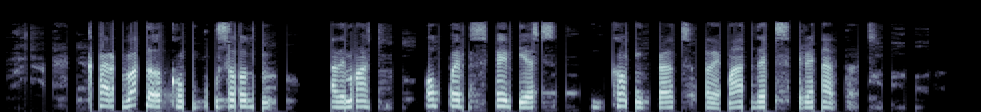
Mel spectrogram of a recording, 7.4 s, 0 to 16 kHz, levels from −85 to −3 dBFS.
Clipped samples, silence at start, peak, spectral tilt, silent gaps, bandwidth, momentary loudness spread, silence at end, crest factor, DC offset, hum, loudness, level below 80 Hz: under 0.1%; 0.65 s; 0 dBFS; -4.5 dB/octave; 2.27-2.48 s, 2.96-3.01 s, 4.35-4.42 s, 6.46-6.50 s; 7.8 kHz; 12 LU; 0.8 s; 20 dB; under 0.1%; none; -18 LUFS; -52 dBFS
